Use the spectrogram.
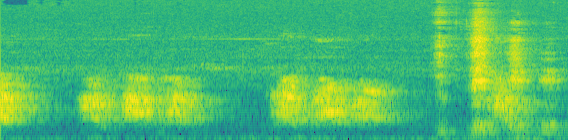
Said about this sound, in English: A dog in your local neighborhood agrees the twilight bark has begun.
